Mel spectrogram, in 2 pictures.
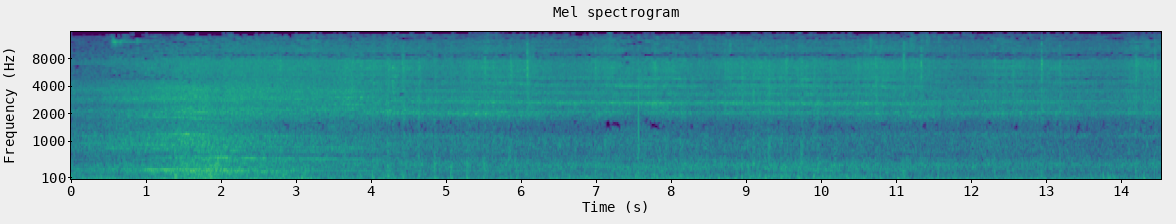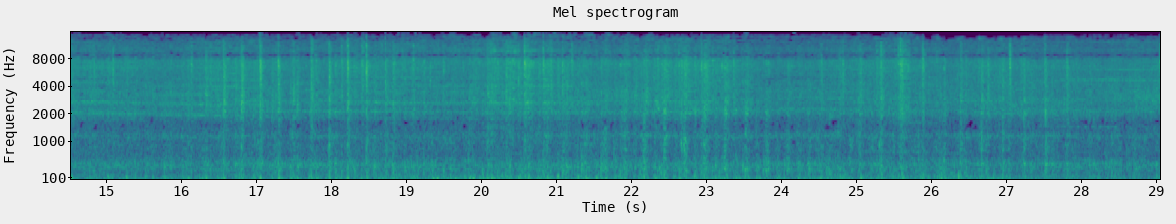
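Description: Express passenger train passing at speed on Indian Railways, led by an electric locomotive. The locomotive goes by with a falling whine about two seconds in, the loudest moment. Then the passenger coaches rumble steadily past, with rapid clickety-clack of wheels over rail joints, busier in the second half.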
